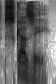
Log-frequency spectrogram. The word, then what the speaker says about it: SCSI: It is commonly pronounced as SCSI.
